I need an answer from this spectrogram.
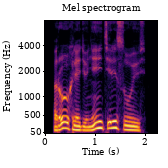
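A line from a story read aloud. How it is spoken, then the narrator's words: Dry muttering. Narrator (Russian): сухо пробормотал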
